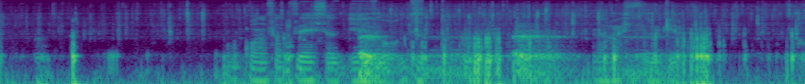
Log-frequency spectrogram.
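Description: Water sloshes and thumps with a muffled, underwater sound.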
